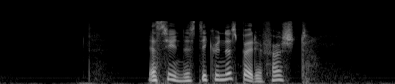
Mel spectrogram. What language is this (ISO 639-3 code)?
nor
